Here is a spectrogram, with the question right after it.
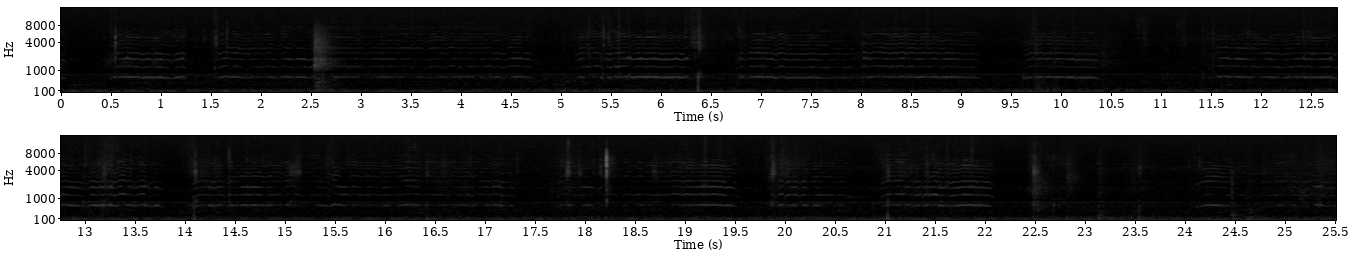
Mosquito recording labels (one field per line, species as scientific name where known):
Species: Culex pipiens complex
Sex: female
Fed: unfed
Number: one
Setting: cup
